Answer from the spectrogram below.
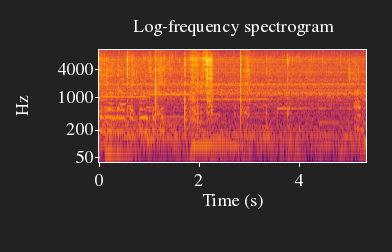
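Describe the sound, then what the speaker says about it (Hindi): Onions frying in a pan while being stirred: a steady sizzle runs throughout, with repeated sharp scrapes and knocks of the spoon against the pan, close and fairly quiet. "ये प्याज फ्राई हो गया"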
